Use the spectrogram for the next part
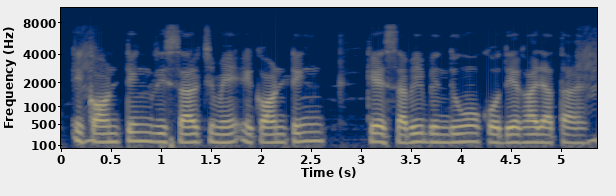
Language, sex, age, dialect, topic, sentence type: Hindi, male, 18-24, Awadhi Bundeli, banking, statement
